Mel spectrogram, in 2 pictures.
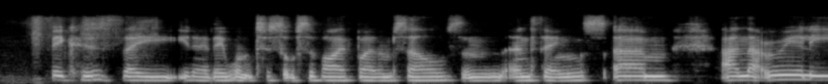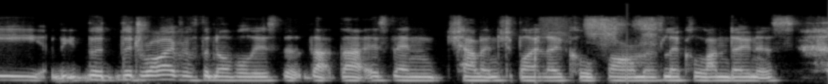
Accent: York, Yorkshire and the Humber, United Kingdom; I grew up in York, where I now live, although I did spend time away from my hometown.

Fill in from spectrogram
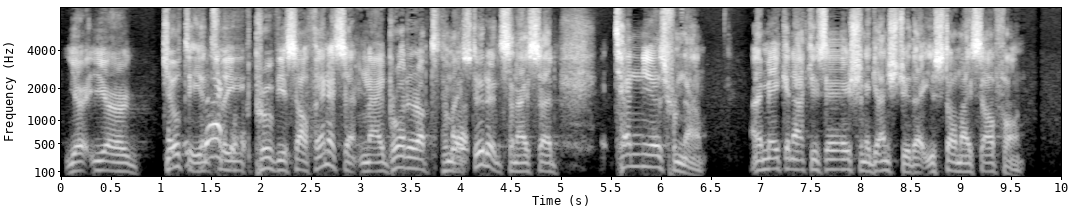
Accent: New York, United States; I'm from New York. They reelected de Blasio twice.

